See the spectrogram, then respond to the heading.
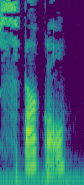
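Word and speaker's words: SPARQL: It relies on a powerful query language called SparkQL, and it's pronounced Sparkle.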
